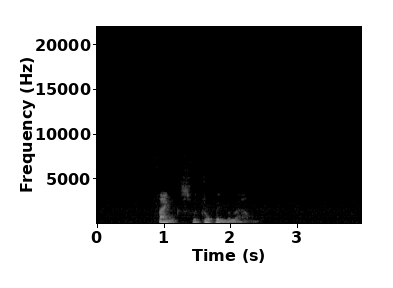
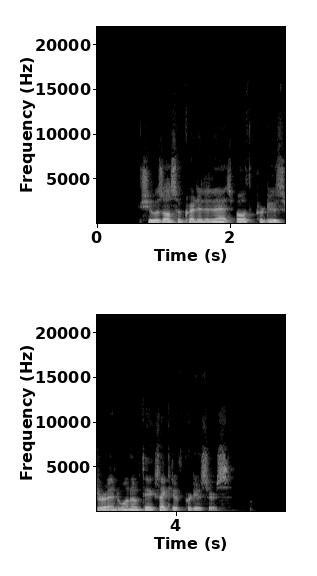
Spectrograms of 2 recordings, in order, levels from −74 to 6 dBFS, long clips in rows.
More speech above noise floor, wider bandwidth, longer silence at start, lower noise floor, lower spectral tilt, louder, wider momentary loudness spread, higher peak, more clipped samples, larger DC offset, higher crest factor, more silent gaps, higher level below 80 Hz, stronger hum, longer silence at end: second, 31 dB vs 63 dB; second, 7.6 kHz vs 10.5 kHz; first, 0.95 s vs 0.65 s; second, -66 dBFS vs -83 dBFS; first, -8 dB/octave vs -6.5 dB/octave; second, -36 LUFS vs -20 LUFS; first, 14 LU vs 9 LU; second, -16 dBFS vs -4 dBFS; neither; neither; first, 24 dB vs 18 dB; neither; second, -74 dBFS vs -52 dBFS; neither; first, 1.55 s vs 0.85 s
